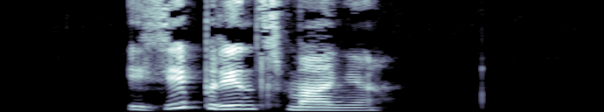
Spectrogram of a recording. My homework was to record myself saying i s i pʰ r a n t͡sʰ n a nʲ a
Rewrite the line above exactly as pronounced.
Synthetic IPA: i z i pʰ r i n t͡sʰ m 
